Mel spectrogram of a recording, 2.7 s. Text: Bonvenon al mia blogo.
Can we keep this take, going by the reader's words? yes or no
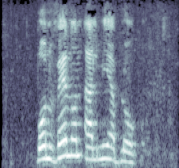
yes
